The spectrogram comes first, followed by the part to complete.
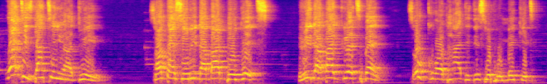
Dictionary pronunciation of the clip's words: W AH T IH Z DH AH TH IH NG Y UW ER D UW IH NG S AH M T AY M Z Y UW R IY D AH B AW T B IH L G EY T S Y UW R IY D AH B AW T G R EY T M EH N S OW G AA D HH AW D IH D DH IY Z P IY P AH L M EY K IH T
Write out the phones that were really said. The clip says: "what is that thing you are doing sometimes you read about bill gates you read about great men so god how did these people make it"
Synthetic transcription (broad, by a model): W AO T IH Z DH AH T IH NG Y UW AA D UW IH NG S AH M T AY M S Y UW R IY D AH B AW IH B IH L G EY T Y UW R IY D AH B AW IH G R EY T M EH N S OW G AA D HH AW D IH D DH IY S P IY P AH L M EY K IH T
